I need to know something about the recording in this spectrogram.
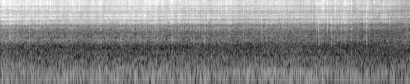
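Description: Bratwursts sizzling on a hot metal steamer basket over a BioLite wood-burning camp stove: a steady, even hiss that slowly fades.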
